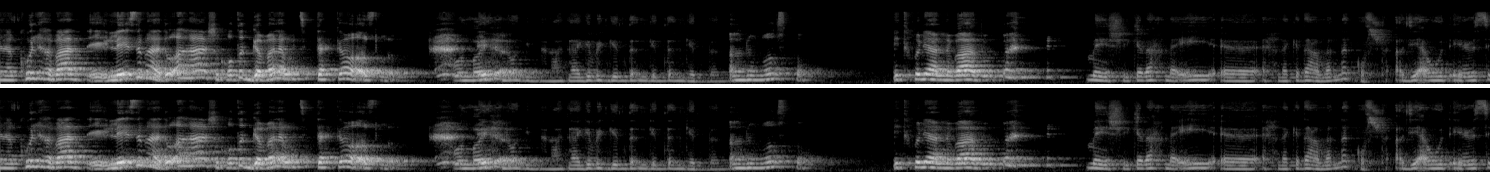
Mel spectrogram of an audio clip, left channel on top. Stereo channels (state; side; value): normal; both; correlation 0.83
